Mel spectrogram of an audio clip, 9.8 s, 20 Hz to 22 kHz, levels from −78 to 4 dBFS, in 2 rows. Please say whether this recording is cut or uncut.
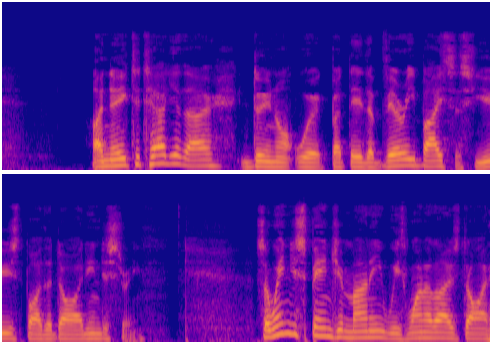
cut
